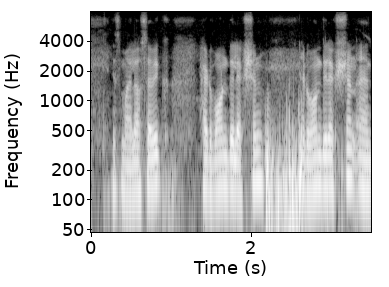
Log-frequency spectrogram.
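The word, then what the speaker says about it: Milošević: A narrow-minded Serb nationalist Milos Vekic, pronounced Milosevic, had won the election, and this government was very hostile to the Kosovo Albanians.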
